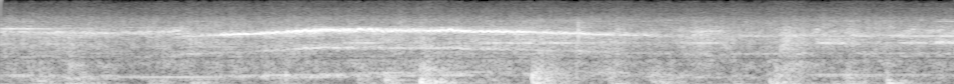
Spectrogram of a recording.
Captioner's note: wind howling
